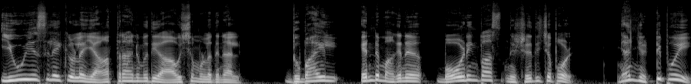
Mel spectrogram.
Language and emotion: Malayalam, surprised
